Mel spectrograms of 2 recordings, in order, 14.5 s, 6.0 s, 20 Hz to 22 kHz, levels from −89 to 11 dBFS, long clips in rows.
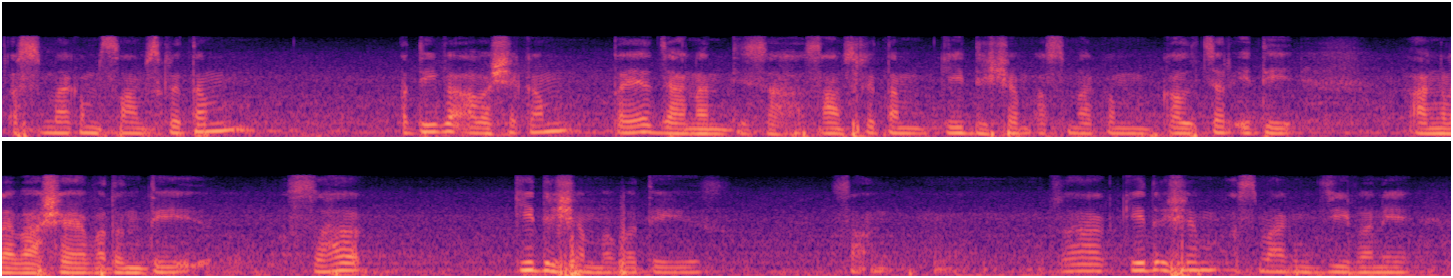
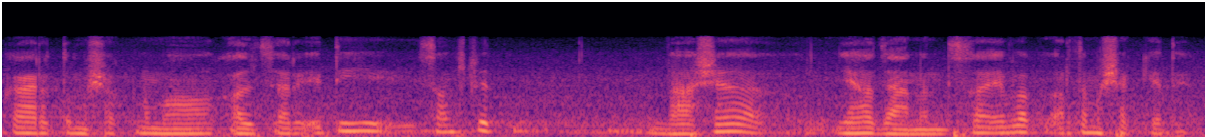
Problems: constant background noise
